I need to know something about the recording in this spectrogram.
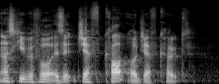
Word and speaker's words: Jefcoat: and I didn't ask you before is it Jeff cot or Jeff coat Jeff coat awesome I did get it right let's see the englishon pronunciation nailed it yeah cool awesome so I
